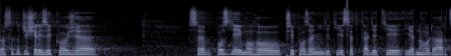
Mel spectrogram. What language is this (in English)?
Czech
